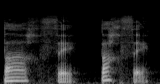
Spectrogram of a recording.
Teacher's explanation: Parfait. Final T not pronounced.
